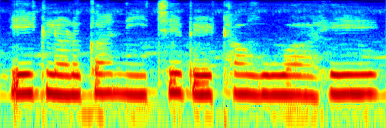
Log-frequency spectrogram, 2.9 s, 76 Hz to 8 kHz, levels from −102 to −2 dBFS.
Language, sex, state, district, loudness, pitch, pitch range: Hindi, female, Madhya Pradesh, Bhopal, -12 LUFS, 265 Hz, 255-270 Hz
